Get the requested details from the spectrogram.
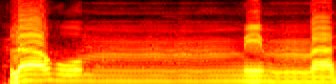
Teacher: Mim yang pertama masukkan mim kedua dan ditahan sepanjang 2 harokat. Kemudian mim yang kedua yang itu ditahan yaitu adanya gunnah. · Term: idgham mimi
